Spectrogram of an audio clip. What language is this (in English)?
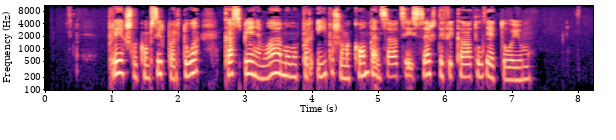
Latvian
